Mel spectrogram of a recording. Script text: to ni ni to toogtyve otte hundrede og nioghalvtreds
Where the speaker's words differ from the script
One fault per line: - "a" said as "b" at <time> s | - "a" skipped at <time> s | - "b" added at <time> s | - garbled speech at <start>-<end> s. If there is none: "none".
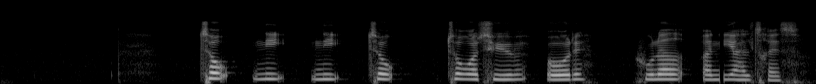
none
